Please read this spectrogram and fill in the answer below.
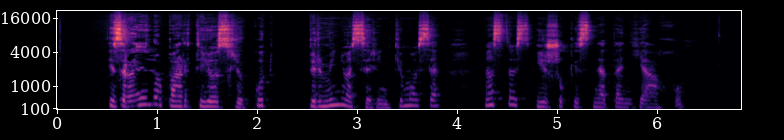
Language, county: Lithuanian, Panevėžys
